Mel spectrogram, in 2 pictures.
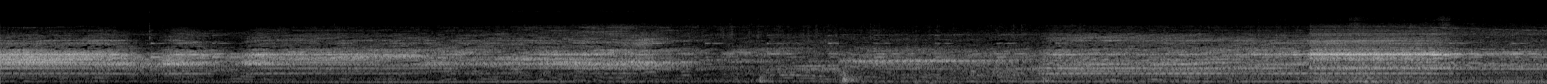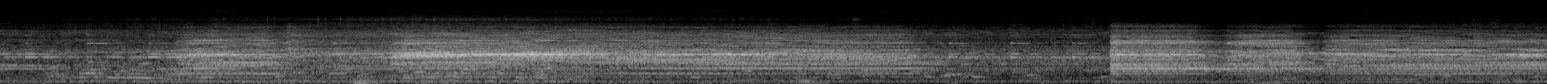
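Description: Model diesel locomotive's onboard sound running on a layout: steady pitched engine-and-horn-like tones that swell louder several times, over the murmur of voices in the room.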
